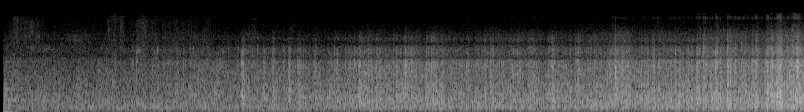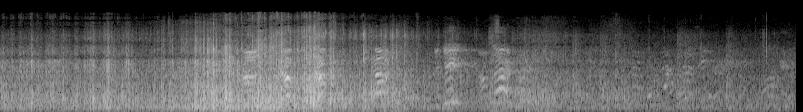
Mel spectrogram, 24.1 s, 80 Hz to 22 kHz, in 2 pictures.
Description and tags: JBF Buggy Race 1 (with crowd)
A buggy approaches and departs with a small encouraging crowd.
